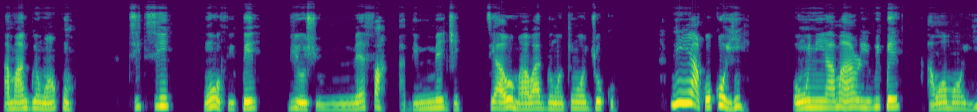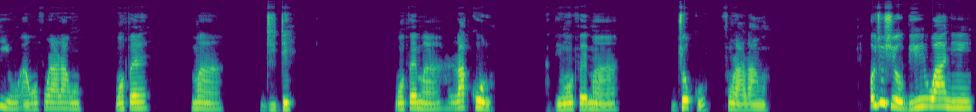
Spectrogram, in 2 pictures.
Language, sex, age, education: Yoruba, female, 46-60, tertiary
